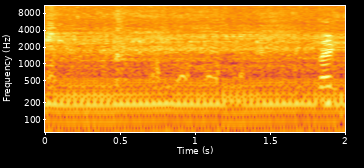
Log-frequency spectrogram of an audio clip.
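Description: Yamaha R6 sport motorcycle's inline-four engine idling steadily right beside an open car window.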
